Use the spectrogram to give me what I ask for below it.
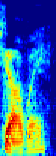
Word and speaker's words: Yahweh: Yahweh, or Jehovah's Witnesses like to call him Jehovah, but the Hebrew would better be pronounced Yahweh.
